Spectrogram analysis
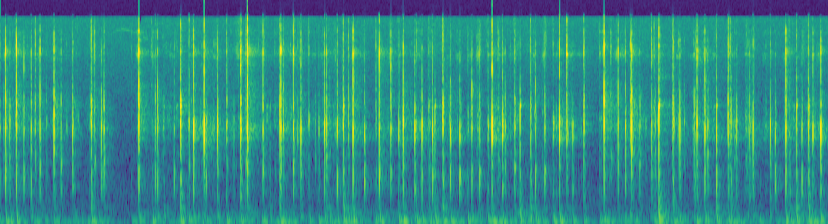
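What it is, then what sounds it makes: Plastic mechanical keyboard. Fingertips of both hands type steadily on a compact pink-and-cream plastic mechanical keyboard with thick XDA-profile keycaps, Gateron Yellow switches and a polycarbonate plate, sitting on a desk mat. Quick, dry keystrokes clack in a dense stream with a midrange tone and bright edges, dying away instantly. There is a brief pause near the first second before the typing continues.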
